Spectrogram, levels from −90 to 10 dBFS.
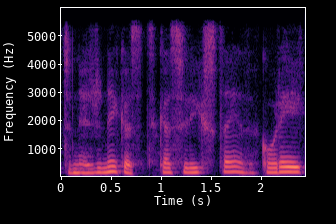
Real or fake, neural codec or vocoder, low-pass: fake; codec, 16 kHz, 1 kbps, X-Codec, WavLM features, trained on Multilingual LibriSpeech; 5.4 kHz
